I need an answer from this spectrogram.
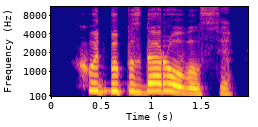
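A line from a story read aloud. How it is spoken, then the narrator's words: Lazy drawl. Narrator (Russian): лениво протянула Сальма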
